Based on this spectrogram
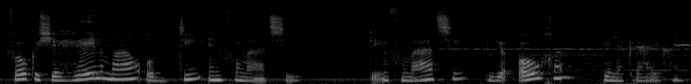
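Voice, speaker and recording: Slow, calm woman guiding a meditation. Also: medium pitch, gravelly. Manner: slow, calm, soothing instructions with soft whispered moments. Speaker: meditation guide. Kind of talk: guided walking meditation. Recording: faint music behind.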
